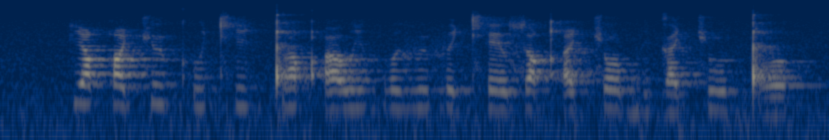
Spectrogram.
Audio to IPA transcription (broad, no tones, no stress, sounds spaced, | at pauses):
k i q o c ʉ kʷʼ i cʰ i ɡ͡ǃ u qʼ u w i ɡʷ i v ʉ f e cʰ e sʷ e qʼ i c o b i ɡ a c u ɡ͡ǃ o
